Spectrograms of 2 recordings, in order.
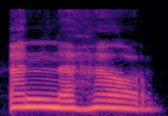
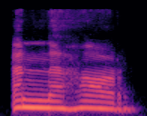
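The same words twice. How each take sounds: The two takes are said the same way.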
